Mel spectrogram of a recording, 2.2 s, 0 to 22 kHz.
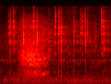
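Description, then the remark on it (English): Dice rattle and tumble during a board game, a brief clattering shake followed by a string of sharp, irregular clicks as they bounce and settle; the roll comes up a 3. The clicks are crisp and fairly quiet, with no voices. “I'm going to roll the dice.”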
